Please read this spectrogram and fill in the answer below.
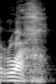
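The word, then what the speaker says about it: רוּחַ: Roach se pronuncia roaj.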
